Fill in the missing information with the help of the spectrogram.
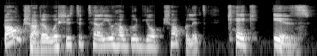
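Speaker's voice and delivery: loom over the cook with a booming sneer; menacing headmistress calling for the cook; Trunchbull. Acted. Trunchbull voiced in a story.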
